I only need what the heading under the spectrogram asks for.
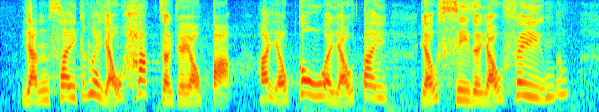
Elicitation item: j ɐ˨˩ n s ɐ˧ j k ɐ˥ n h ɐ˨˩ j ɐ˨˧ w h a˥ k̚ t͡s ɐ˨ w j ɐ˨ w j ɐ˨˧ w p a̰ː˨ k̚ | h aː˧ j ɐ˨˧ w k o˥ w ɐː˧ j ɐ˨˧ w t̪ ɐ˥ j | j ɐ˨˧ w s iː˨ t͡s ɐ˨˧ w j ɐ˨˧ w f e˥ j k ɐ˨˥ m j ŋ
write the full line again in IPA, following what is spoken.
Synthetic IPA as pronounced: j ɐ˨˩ n s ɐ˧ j k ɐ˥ n h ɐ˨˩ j ɐ˨˧ w h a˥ k̚ t͡s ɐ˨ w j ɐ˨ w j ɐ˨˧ w p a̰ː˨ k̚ | h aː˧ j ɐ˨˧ w k o˥ w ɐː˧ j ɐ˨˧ w t̪ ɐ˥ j | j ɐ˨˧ w s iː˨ t͡s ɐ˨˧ w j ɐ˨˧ w f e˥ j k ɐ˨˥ m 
